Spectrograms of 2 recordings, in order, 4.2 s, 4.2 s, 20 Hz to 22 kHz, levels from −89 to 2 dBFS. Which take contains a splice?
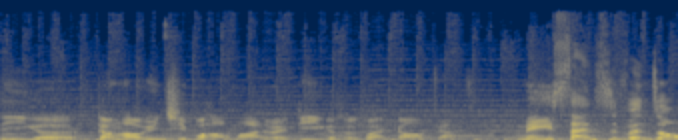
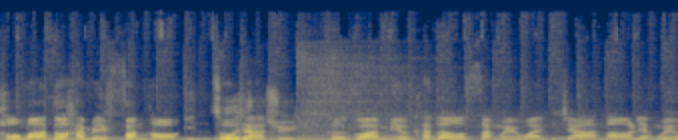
second; 2 cuts; at 1.1 s, 1.9 s

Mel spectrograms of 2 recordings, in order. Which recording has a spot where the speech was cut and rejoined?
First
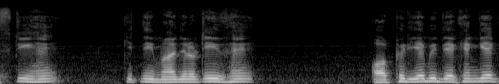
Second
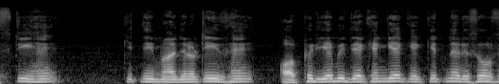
second; 1 cut; at 2.6 s

